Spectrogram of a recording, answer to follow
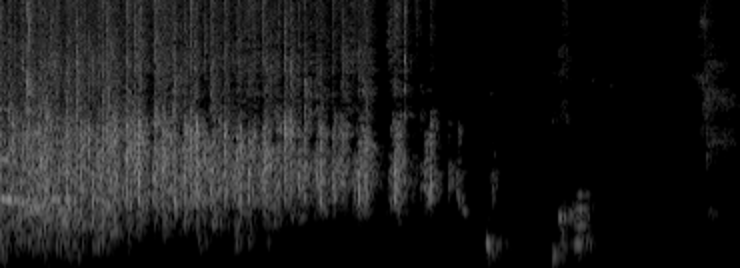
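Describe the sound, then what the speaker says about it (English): Crowd applause at a collegiate alumni awards ceremony, a dense burst of clapping that stops after about four seconds, leaving a few isolated claps and quiet clicks. "Let's give him a round of applause"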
